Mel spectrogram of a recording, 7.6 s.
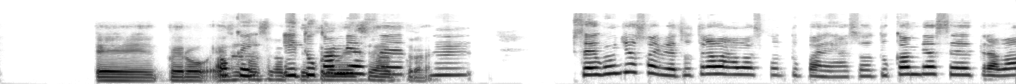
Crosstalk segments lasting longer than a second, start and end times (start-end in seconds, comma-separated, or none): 1.6-3.3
